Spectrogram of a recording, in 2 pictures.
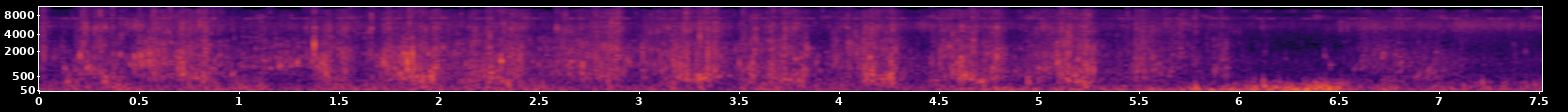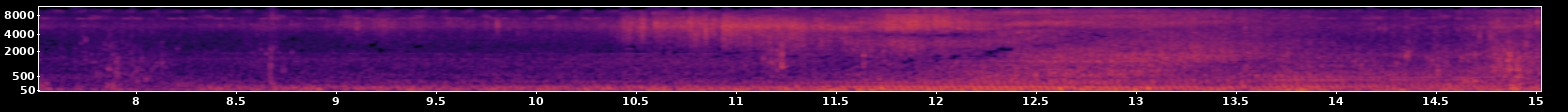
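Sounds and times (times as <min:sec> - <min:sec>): flowing water rushing: 0:00.0 - 0:05.9, 0:13.2 - 0:15.0
feet splashing through shallow water: 0:00.0 - 0:09.0, 0:10.4 - 0:15.0.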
